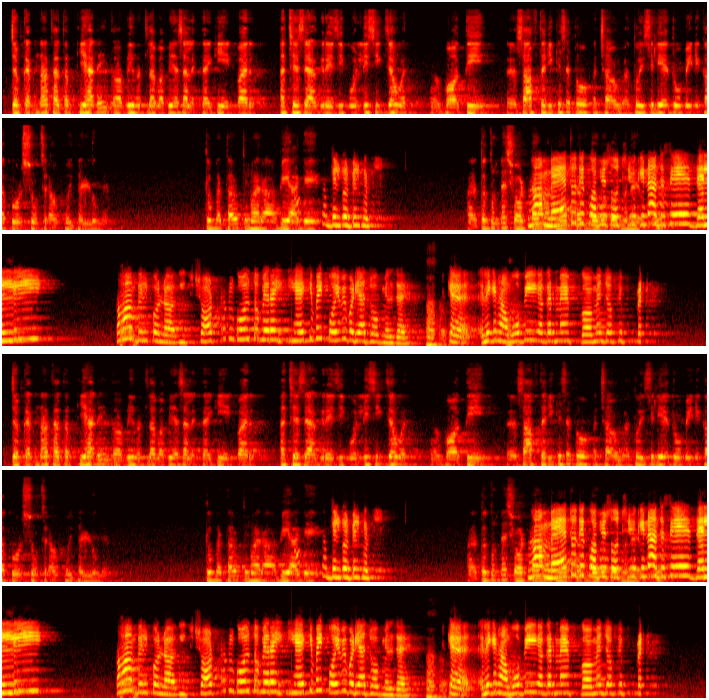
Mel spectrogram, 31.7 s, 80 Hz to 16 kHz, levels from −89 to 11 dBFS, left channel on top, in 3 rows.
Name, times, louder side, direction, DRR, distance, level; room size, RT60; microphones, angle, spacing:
voice 1, 0.1-3.8 4.2-6.1 6.4-7.3 7.6-12.2 13.6-15.4 17.6-20.5 22.9-23.2 27.5-27.8 28.7-28.8, left 2 dB, 70° left, 12 dB, 1.3 m, -29 dB
voice 2, 15.4-16.3 18.5-21.7 22.9-27.3 27.8-30.7, right 2 dB, 15° right, 10 dB, 1.1 m, -21 dB
28.0 x 20.5 x 8.9 m, 0.80 s
head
